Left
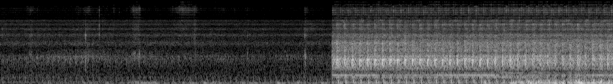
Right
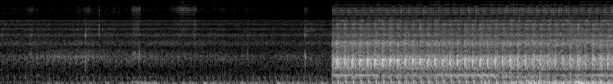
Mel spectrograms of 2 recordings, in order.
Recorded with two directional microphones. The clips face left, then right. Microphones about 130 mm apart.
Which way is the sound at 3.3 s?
20° right (ahead or behind).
